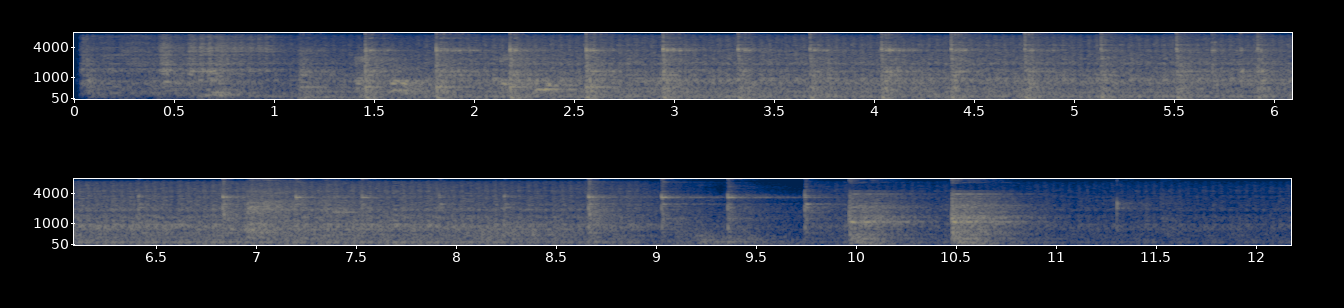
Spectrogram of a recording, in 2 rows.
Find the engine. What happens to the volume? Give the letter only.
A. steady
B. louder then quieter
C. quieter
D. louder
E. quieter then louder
C.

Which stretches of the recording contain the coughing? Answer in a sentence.
You can hear the coughing from 1.4 to 2.5 s and from 7.0 to 8.4 s.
